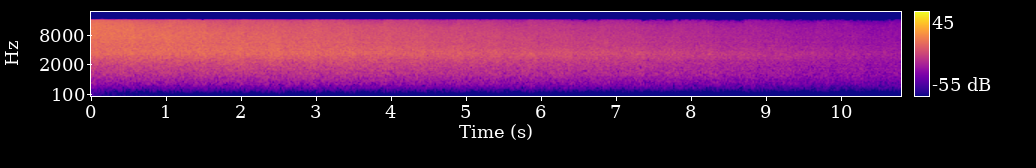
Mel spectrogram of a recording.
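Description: A synthesized white-noise wash from an electronic dance track: an even hiss, strongest in the treble, fading out slowly and steadily with no beat under it.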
